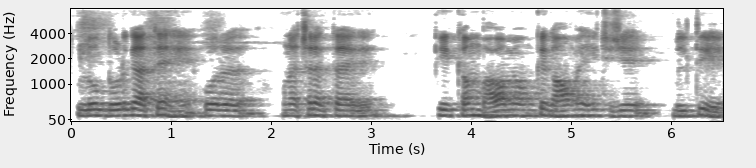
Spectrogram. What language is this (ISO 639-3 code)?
hin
